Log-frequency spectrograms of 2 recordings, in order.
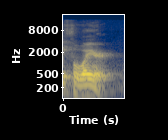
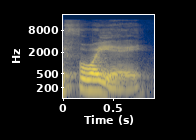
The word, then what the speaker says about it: foyer: out west they don't out west they say foyer in Canada we say Fourier and I think we may have mentioned this before it's because of our proximity to Quebec that was the one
